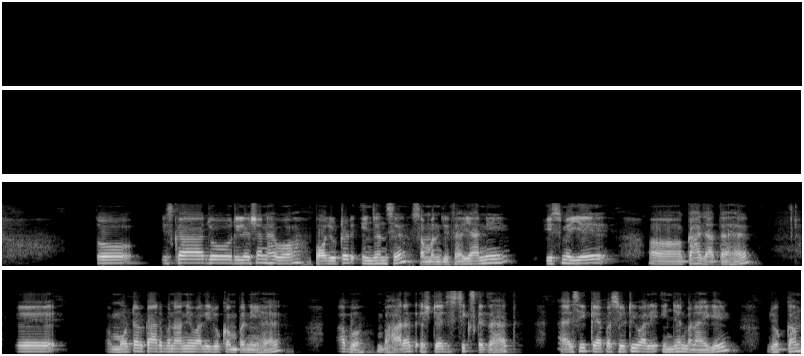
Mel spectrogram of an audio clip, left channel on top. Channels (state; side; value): silent; left; 59 dB below the other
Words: तो इसका जो रिलेशन है वो पॉल्यूटेड इंजन से संबंधित है, यानी इसमें ये कहा जाता है कि मोटर कार बनाने वाली जो कंपनी है अब भारत स्टेज 6 के तहत ऐसी कैपेसिटी वाली इंजन बनाएगी जो कम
